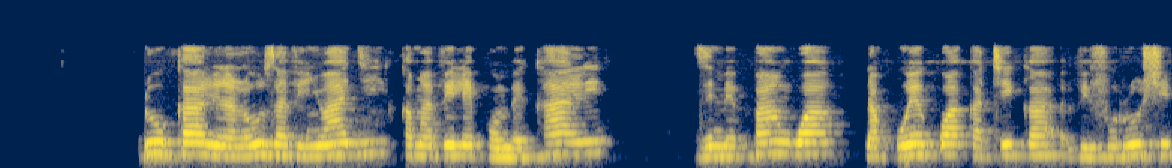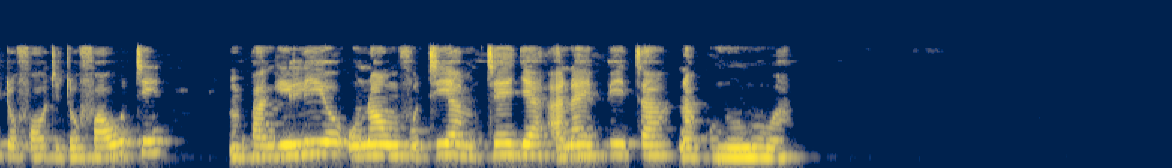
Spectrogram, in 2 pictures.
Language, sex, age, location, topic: Swahili, female, 25-35, Dar es Salaam, finance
